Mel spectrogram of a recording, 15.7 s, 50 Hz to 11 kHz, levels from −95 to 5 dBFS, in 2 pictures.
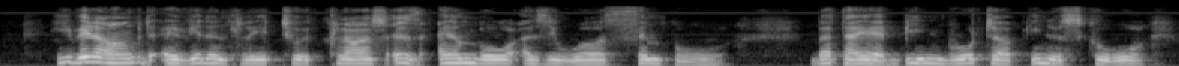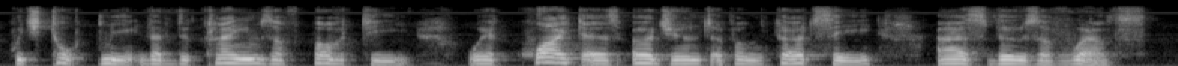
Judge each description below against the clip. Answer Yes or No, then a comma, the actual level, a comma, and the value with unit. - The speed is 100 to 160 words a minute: Yes, average, 150 wpm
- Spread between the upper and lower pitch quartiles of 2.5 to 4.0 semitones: Yes, average, 2.8 semitones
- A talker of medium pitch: Yes, medium, 150 Hz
